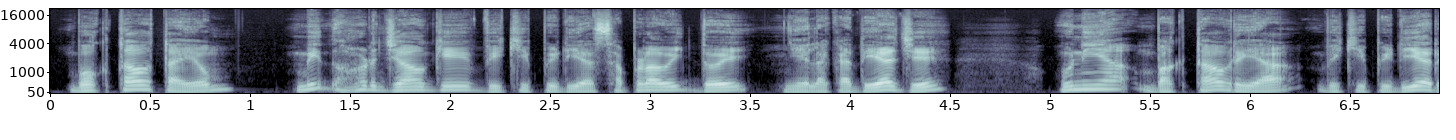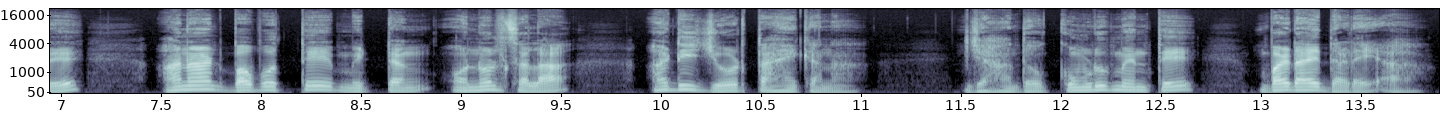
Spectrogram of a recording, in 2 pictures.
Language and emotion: Santali, neutral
